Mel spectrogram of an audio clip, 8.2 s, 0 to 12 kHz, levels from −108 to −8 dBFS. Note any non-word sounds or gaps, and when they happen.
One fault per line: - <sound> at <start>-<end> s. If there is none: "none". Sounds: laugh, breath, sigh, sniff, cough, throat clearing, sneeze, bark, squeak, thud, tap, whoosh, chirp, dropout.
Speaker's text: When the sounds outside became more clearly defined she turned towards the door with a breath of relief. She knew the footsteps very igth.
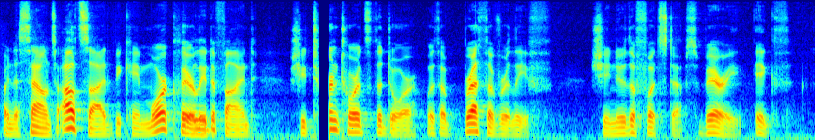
- dropout at 3.2-3.3 s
